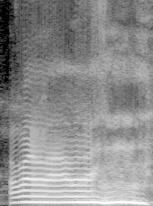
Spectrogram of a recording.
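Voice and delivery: tense groan of dread; nervous groan. Real, not acted. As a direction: let out an uneasy ugh. Nervous before sharing.

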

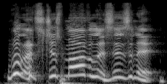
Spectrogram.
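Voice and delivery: put-on high, fast sarcastic British accent. Quoting Giles losing his temper, fast sarcastic British accent. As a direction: sneer it in a posh British accent. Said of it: "real British accent".

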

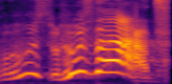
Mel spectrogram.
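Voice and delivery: God squinting at a stranger's prayer; God puzzled. Retold or imitated. Preacher voicing God puzzled by a fake prayer, high and slow.

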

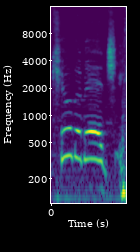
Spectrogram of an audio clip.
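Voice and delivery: squeaky high put-on voice for a crazed order; high mock snarl. Host imitates Morty ordering the kill in a high mock voice. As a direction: play a snapped Morty, shrill and gleeful. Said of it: "he's like".

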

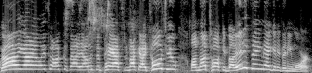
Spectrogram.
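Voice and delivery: high-pitched, hammed-up indignant outburst; mock a narcissist refusing to listen, high and worked up; exasperated refusal. Narcissist shutting down talk of the past, exasperated mock outburst.

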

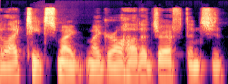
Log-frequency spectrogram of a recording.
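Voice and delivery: normal talking voice

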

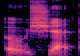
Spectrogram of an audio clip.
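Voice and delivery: caught-out whisper; hushed oh shit. Retold or imitated. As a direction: breathe it out like you're caught. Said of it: "We're like".

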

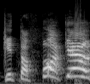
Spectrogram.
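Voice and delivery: high shouted get-out; mock shout. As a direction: yell them out of the party. Romans shouting Jesus out.

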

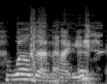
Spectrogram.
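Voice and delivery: mock pat on the back, laughing; laughing self-praise. Real, not acted. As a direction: congratulate yourself through a laugh.

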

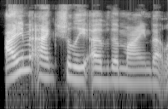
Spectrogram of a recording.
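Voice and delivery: ordinary delivery

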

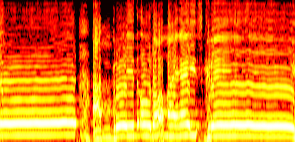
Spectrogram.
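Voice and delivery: high, long-drawn theatrical wail; mock-lament like a mother pleading for grandchildren. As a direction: drag out each cry, high and keening. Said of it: "your mother, your mother just say".

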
